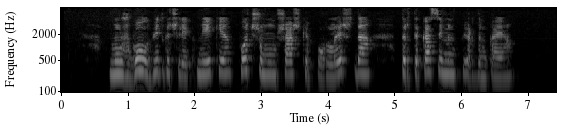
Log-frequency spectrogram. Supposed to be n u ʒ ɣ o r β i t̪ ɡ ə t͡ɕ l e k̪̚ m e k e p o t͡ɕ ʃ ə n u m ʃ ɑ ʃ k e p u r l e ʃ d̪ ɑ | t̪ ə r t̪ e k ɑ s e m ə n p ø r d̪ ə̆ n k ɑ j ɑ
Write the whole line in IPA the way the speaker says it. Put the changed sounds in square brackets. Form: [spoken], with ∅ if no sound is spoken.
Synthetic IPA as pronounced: n u ʒ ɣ o [l] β [y] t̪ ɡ ə t͡ɕ l e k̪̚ m e k e p o t͡ɕ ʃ ə [m] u m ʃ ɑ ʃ k e p u r l e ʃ d̪ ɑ | t̪ ə r t̪ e k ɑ s e m ə n p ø r d̪ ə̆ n k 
